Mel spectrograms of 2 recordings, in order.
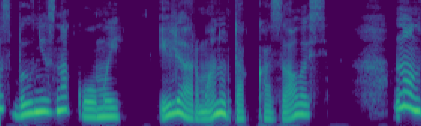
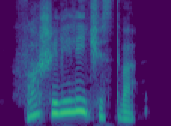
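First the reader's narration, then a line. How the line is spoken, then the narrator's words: Whisper. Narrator (Russian): прошептал он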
